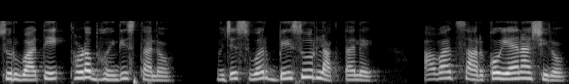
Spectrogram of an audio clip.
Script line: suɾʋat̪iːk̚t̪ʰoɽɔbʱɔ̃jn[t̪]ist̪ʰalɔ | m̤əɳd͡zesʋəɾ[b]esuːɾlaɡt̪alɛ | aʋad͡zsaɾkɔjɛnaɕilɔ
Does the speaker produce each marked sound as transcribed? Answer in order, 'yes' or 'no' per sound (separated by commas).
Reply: no, yes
